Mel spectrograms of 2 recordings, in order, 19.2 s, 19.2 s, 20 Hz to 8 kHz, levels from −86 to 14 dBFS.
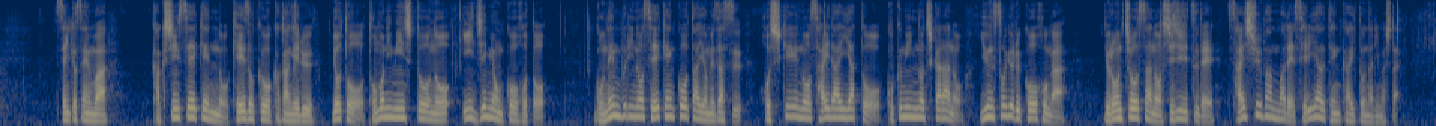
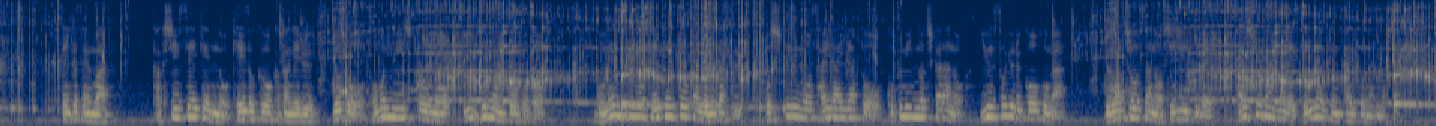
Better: first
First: none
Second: background sound (Liquid); 8 dB below the speech // room echo; dies away in 0.4 s

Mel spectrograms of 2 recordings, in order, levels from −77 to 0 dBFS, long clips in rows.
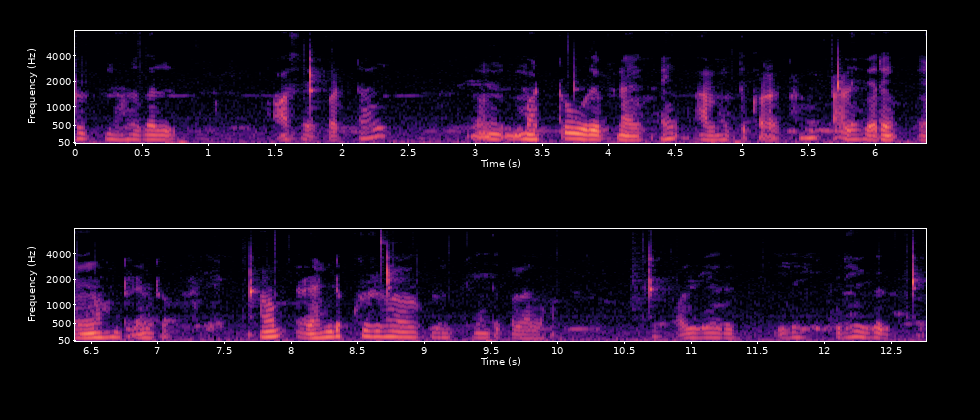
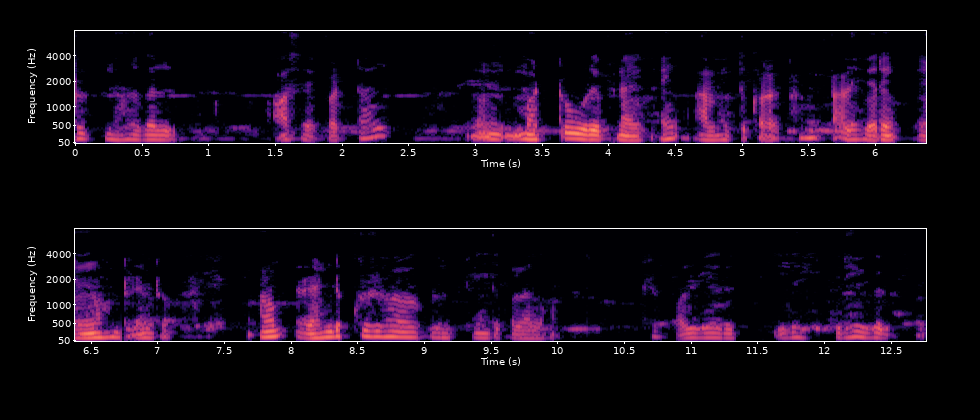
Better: second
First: background sound (Drip / Water tap, faucet); 11 dB below the speech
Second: none

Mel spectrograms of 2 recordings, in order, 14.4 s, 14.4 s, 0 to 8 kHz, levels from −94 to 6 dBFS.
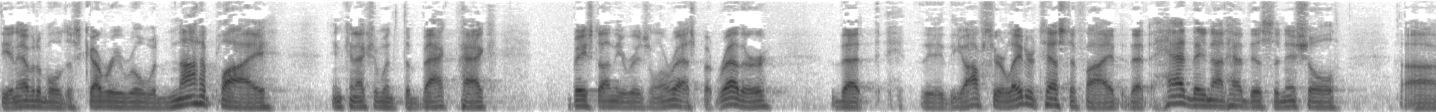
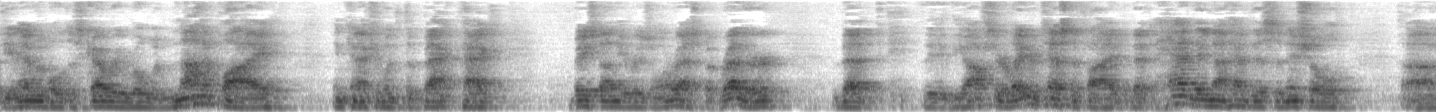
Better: first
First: none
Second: room echo; dies away in 0.7 s

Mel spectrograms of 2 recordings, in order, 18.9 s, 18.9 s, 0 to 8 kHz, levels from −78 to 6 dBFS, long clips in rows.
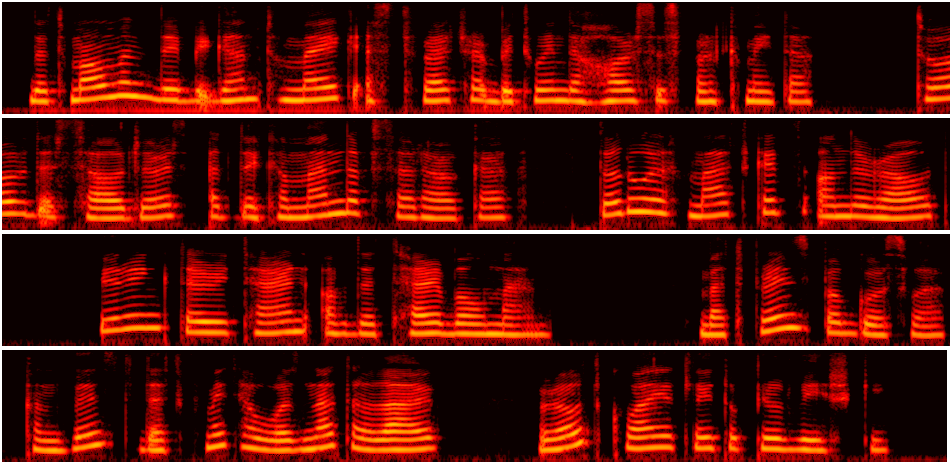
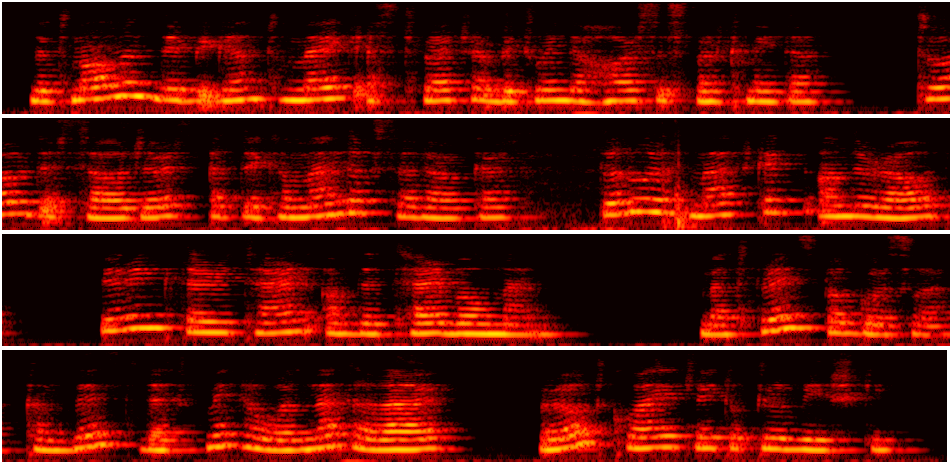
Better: first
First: none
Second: noise reduction (neural separator model SepFormer DNS4)

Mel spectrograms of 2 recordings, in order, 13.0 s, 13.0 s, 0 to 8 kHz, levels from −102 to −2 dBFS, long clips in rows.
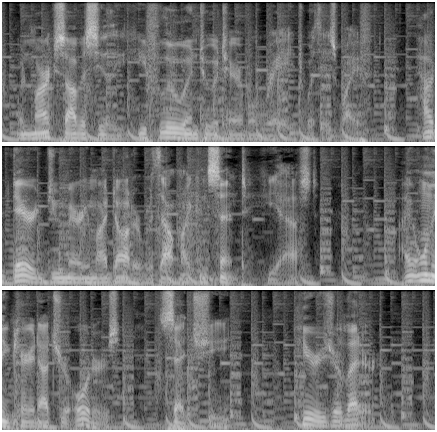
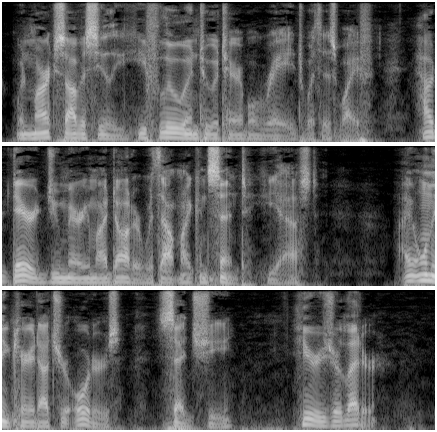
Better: second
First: background sound (Drum kit); 10 dB below the speech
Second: none

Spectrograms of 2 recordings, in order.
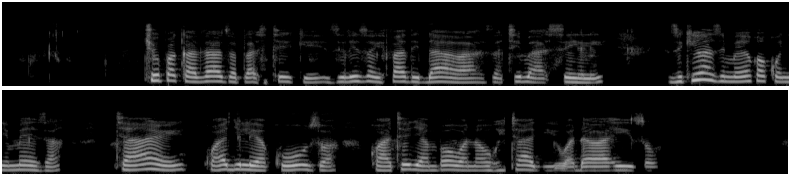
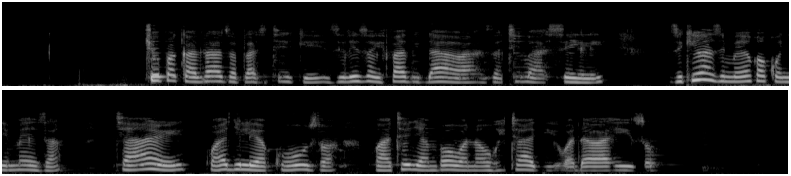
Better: first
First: none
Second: noise reduction (neural mask model DeepFilterNet 3)

